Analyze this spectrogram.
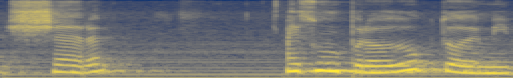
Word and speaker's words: Escher: ¿Y cuántas han pensado que Escher, que se pronuncia Sher, es un producto de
